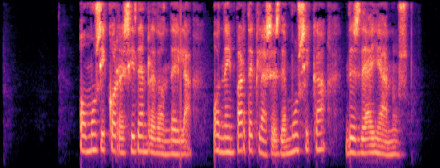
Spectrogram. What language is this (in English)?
Galician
